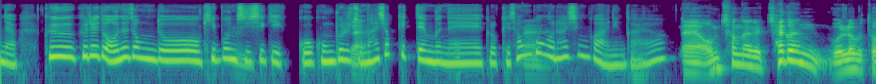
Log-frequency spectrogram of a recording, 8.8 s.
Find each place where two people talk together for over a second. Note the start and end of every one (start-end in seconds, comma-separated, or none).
none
